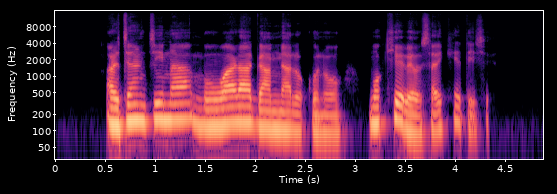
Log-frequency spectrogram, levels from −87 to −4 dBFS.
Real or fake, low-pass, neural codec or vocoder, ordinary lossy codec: fake; 14.4 kHz; codec, 44.1 kHz, 2.6 kbps, SNAC; none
